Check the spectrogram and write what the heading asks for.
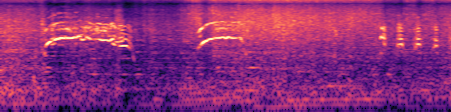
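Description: Amphibious off-road vehicle driving through shallow water, its engine running steadily under the slosh and splash of water. Two high, drawn-out tones rise, hold and fall, about a second in and again near the middle.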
